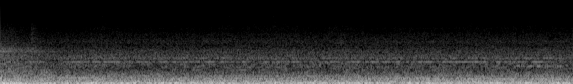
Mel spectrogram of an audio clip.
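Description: Low, steady rumble and hum inside a Shinkansen carriage at a station platform, with a faint steady tone above it.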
